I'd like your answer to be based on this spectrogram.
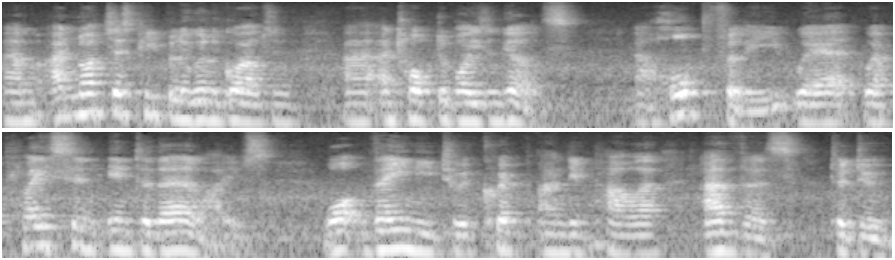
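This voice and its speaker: A man with a Welsh accent speaks at a moderate pace in a fairly high voice with ordinary pitch variation. Room echo and noticeable background noise are audible. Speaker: children's ministry lecturer. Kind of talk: interview. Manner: halting, many fillers and repetitions.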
